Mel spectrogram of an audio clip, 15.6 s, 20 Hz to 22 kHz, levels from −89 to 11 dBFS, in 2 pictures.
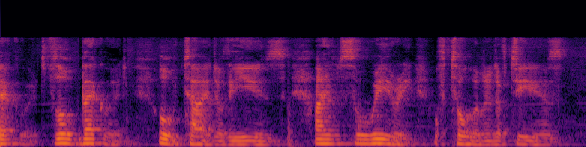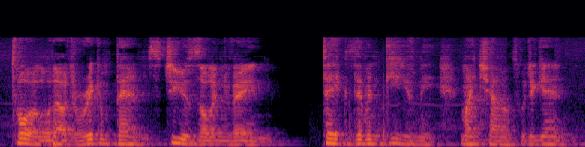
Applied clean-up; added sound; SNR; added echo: neural separator model SepFormer DNS4.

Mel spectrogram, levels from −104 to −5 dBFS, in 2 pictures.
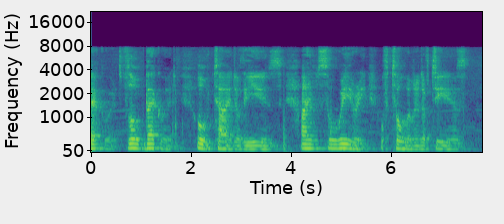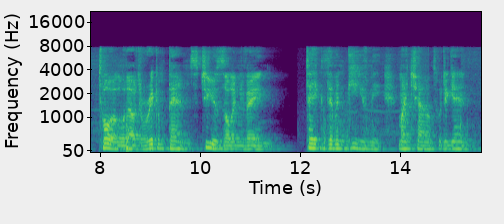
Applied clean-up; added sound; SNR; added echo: none; Car; 19 dB; reverberation time 0.6 s.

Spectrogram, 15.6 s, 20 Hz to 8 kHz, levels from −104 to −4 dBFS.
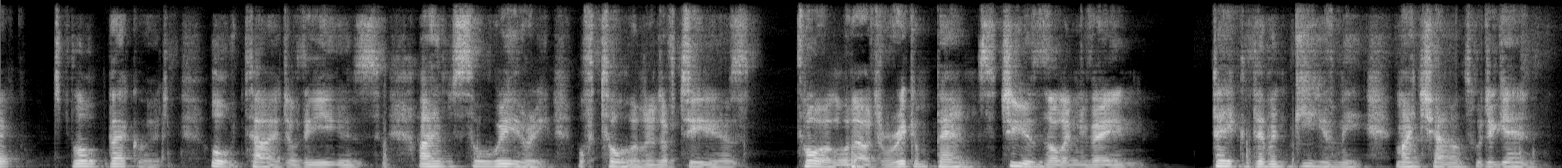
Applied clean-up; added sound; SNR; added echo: neural mask model DeepFilterNet 3.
